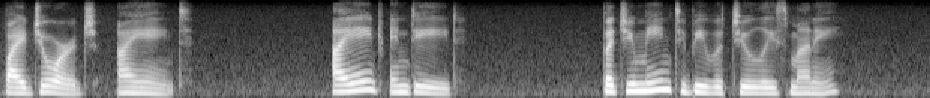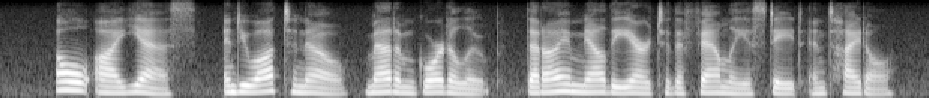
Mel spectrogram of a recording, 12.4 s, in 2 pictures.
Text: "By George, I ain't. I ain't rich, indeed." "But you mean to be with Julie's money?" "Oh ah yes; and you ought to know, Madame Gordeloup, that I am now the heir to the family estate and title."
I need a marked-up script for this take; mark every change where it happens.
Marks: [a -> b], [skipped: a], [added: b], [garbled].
"By George, I ain't. I ain't [skipped: rich,] indeed." "But you mean to be with Julie's money?" "Oh ah yes; and you ought to know, Madame Gordeloup, that I am now the heir to the family estate and title."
